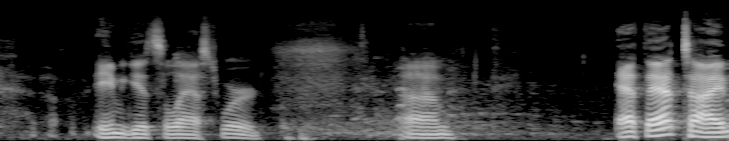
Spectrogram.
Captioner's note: audience chuckles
